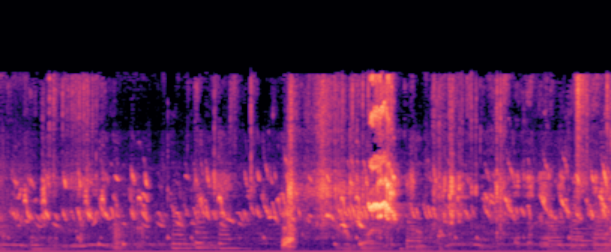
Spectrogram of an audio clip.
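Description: Chicken clucking over steady background music, with two louder calls near the middle.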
